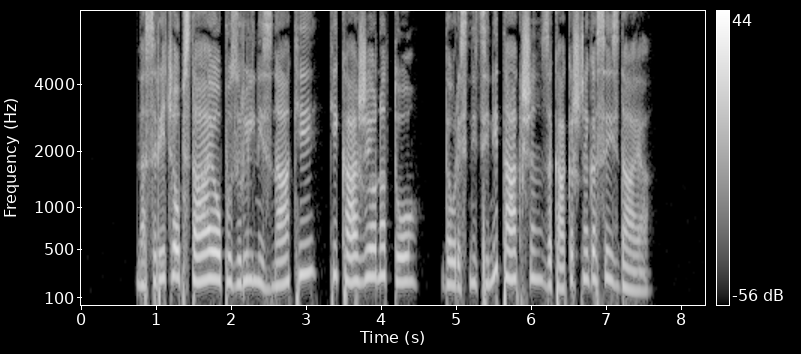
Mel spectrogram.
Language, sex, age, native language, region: Slovenian, female, 50-59, Slovenian, Central Slovenia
